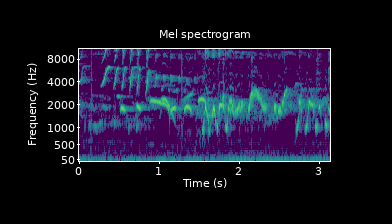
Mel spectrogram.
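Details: White-rumped shama song played to spur caged birds into singing during a morning airing: rapid buzzy trills high up, then loud looping whistled phrases that rise and fall, run together without pause.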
